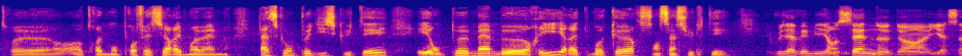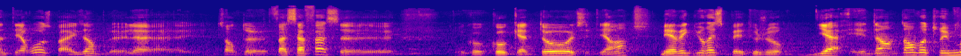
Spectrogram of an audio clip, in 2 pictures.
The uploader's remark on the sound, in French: En direct du Salon du livre de Paris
